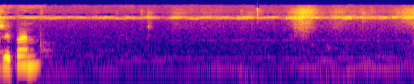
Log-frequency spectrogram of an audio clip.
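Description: Crickets chirring in a steady, unbroken high trill, with a few faint rustles about three seconds in.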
